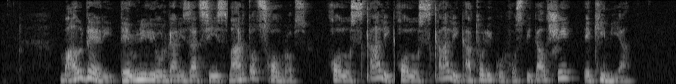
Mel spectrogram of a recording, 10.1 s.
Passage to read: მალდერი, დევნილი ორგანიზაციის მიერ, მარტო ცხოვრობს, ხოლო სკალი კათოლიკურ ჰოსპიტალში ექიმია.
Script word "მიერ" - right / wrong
wrong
